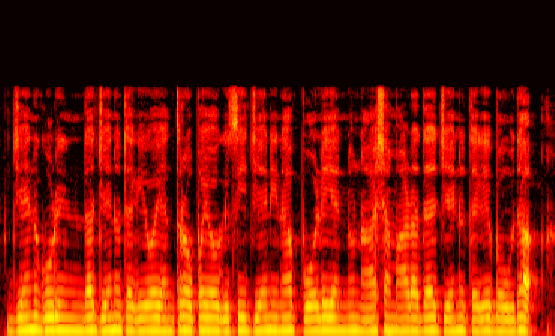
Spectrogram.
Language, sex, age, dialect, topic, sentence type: Kannada, male, 25-30, Coastal/Dakshin, agriculture, statement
